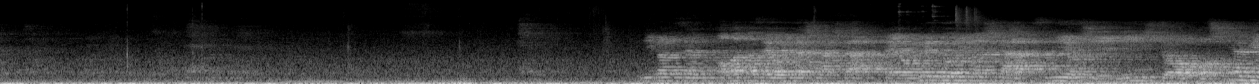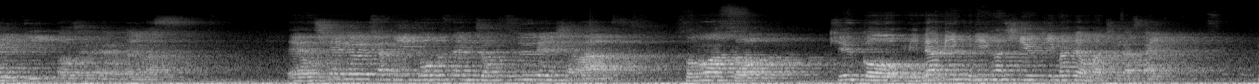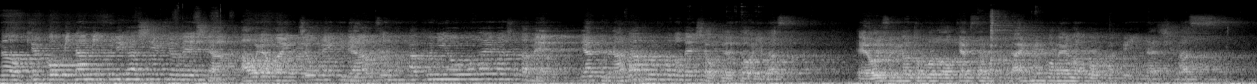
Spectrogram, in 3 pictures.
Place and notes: at the train station - anouncements, signs, train driving in
international city scapes - topographic field recordings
